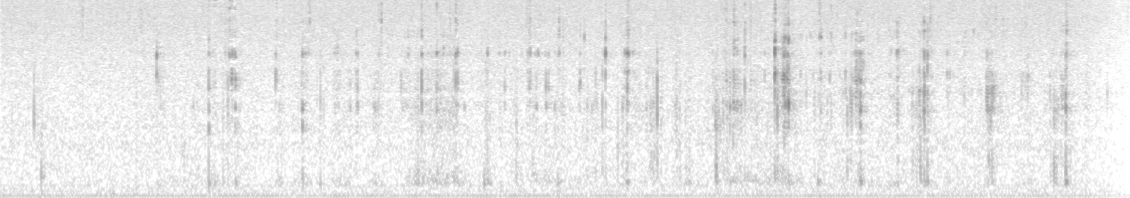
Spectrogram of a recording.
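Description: Close-miked chewing of a soft brioche egg salad sandwich (tamago sando): irregular moist clicks and crackles that grow busier about three seconds in, over a low steady hum.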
